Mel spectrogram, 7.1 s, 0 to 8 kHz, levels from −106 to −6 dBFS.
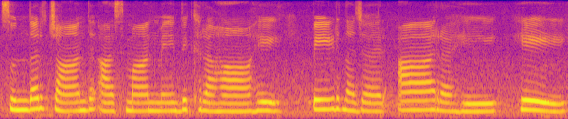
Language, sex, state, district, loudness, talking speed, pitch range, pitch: Hindi, male, Madhya Pradesh, Dhar, -15 LUFS, 100 wpm, 205-235 Hz, 210 Hz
